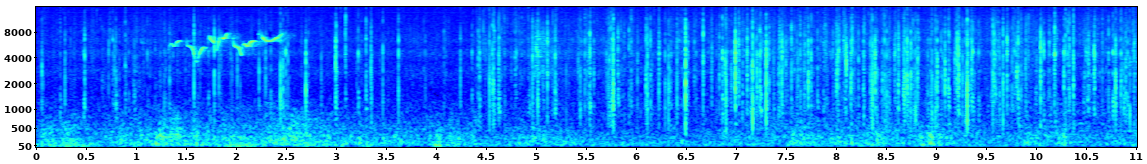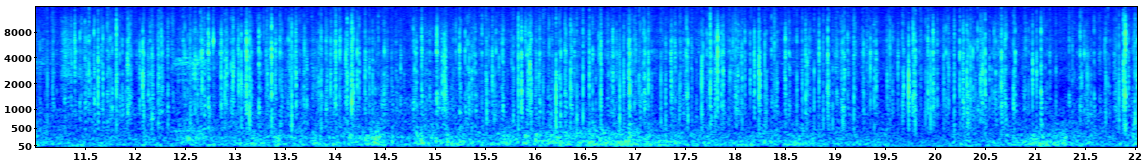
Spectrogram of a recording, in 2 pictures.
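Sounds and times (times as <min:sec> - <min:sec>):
light rain pattering: 0:00.0 - 0:22.0
low wind rumble on microphone: 0:00.0 - 0:22.0.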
